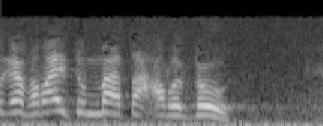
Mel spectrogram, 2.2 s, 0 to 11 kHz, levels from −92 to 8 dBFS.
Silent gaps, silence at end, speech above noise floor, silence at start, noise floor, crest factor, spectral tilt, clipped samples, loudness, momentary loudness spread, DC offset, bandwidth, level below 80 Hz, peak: none; 0 s; 20 dB; 0 s; -39 dBFS; 16 dB; -6 dB/octave; under 0.1%; -20 LUFS; 3 LU; 1%; 7.4 kHz; -42 dBFS; -6 dBFS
